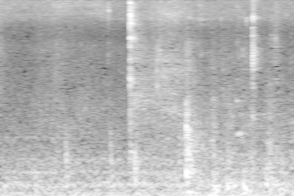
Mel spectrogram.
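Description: A few light, separate clicks and knocks, roughly half a second apart, over low background noise.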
